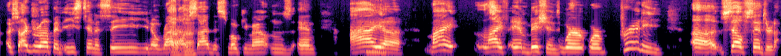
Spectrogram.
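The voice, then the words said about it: Southern American accent. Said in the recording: “I can't hide it with my Southern accent. ... It's noticeable”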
